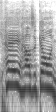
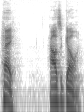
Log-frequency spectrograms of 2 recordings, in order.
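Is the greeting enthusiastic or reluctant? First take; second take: enthusiastic; reluctant. First: It sounds cheerful and enthusiastic. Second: It sounds flat and reluctant.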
